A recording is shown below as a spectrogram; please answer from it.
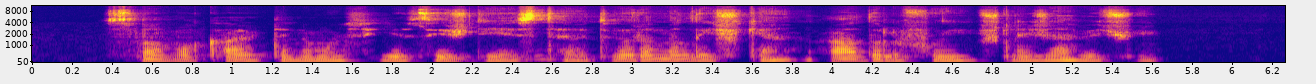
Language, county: Lithuanian, Klaipėda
